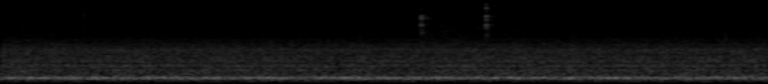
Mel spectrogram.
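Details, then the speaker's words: PC fan blowing a bit more while the graphics card is loaded by background-blur processing: soft, steady whoosh with low even hum, no rattle or grind; normal fan noise under load. "ça utilise la carte graphique et du coup ça l'a fait tourner un peu plus elle souffle et encore souffle pas beaucoup là"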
